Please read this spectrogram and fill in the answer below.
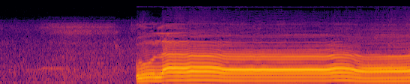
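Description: After a short quiet pause, about two seconds in a young man's voice begins a long held melodic note of Quran recitation in tartil style, its pitch stepping gently up and back down.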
